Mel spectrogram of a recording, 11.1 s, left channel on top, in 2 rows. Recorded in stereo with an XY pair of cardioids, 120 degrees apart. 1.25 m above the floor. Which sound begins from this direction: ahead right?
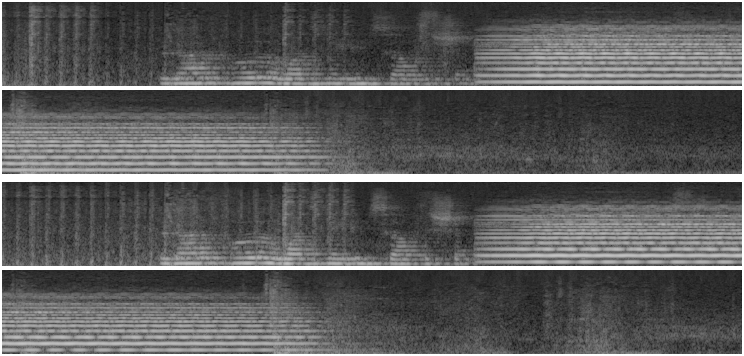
A woman speaking, at 1.2 s.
